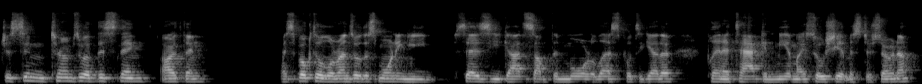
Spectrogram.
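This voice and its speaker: A man reading a chatty, fussy mobster in his fifties, creaky and halting, at an amateur script table read. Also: mid-range voice, level tone, a bit bright, natural voice. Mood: effusive. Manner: halting, repeats himself.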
